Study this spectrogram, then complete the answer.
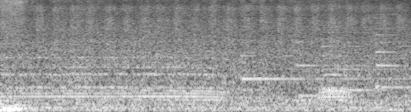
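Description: A winter train running through snowy Hokkaido, a loud continuous rumble and rattle of the carriages filling the whole stretch, with faint tonal whines rising through the steady noise.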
